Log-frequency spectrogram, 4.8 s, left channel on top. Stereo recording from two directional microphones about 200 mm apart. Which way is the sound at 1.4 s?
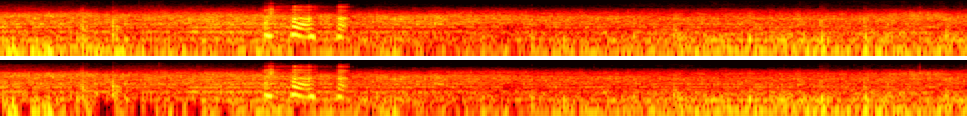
5° left (ahead or behind).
